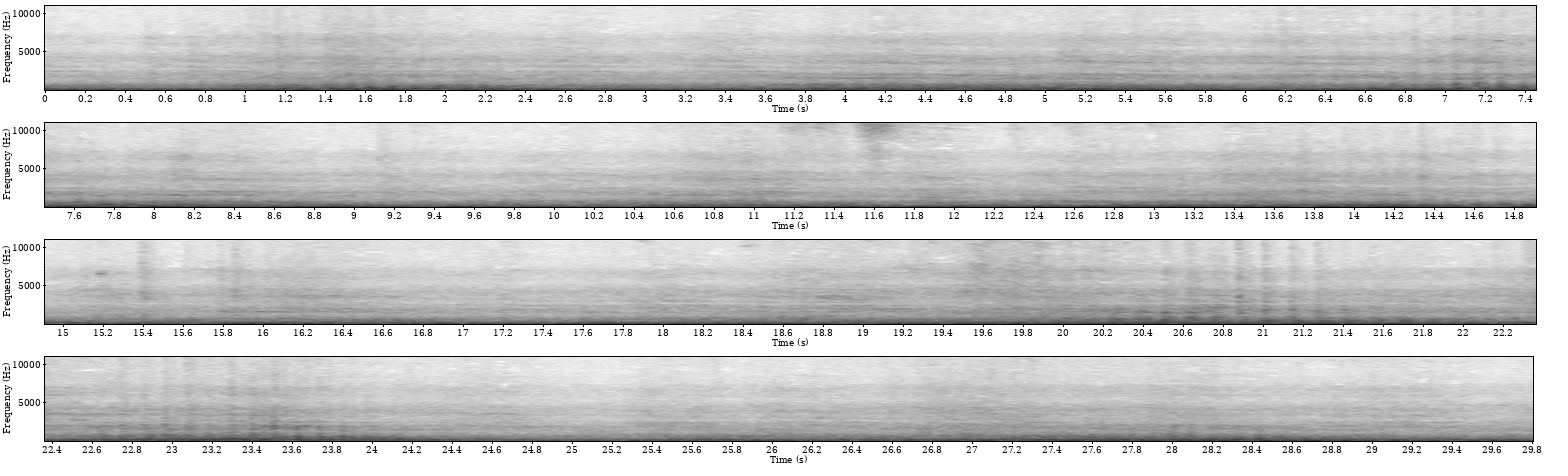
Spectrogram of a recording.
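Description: Double-stack intermodal freight cars rolling past, their steel wheels on the rails making a steady, continuous rumble.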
